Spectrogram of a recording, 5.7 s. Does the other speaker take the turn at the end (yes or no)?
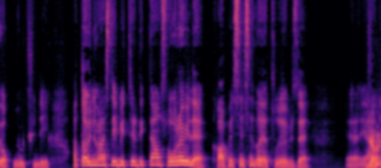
yes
